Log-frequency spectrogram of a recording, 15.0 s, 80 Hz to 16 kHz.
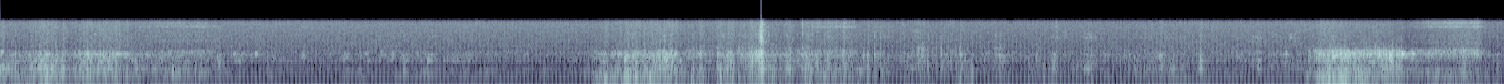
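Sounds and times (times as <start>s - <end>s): underwater hiss: 0.0s - 2.5s, 5.9s - 8.8s, 13.0s - 15.0s
underwater rumbling and crackle: 0.0s - 15.0s.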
